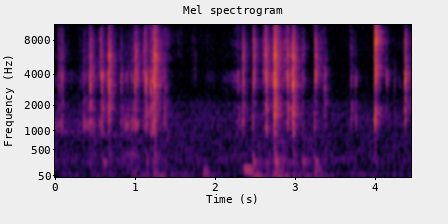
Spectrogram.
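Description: A gloved hand runs a cotton swab near the space bar of a backlit mechanical keyboard with plastic keycaps and presses the plastic keys. The result is a quiet string of short, sharp clacks with a bright, clicky top and a soft low thump beneath, each dying away almost instantly, bunched in two clusters with a few stray taps between.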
